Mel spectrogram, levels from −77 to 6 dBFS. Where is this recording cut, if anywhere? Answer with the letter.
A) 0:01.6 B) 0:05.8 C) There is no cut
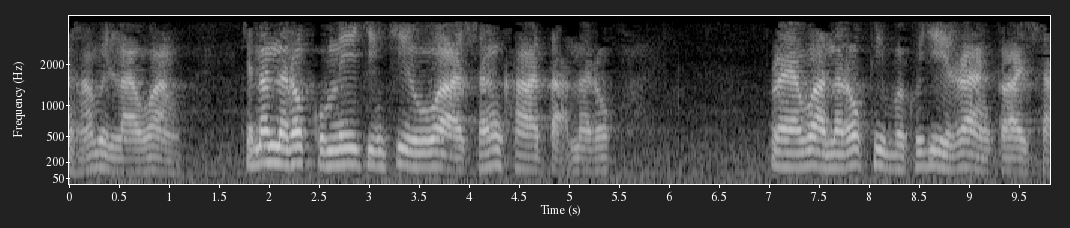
A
